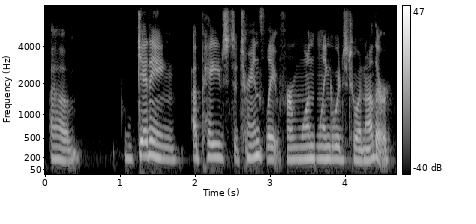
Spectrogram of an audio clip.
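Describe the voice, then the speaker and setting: A woman's voice: on the low side, steady tone, unhurried, a little mellow, dull audio. A woman co-hosting a casual interview, chatty and steering the talk along. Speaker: co-host.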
